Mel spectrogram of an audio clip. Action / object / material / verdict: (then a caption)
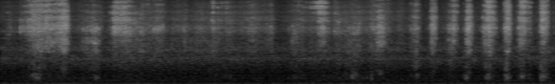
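scrape / nylon scouring pad / nylon / none. A small, thin, flat green nylon scouring pad is held over a bowl and rubbed and scratched with fingernails. Bright, dry rasping comes in longer strokes at first, then speeds up into a quick run of short, scratchy bursts toward the end.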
